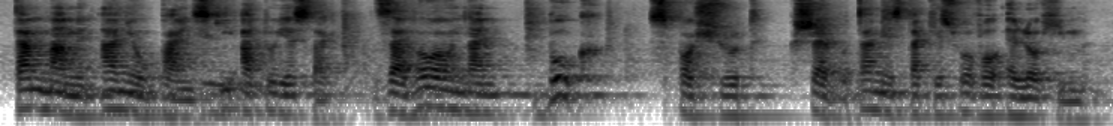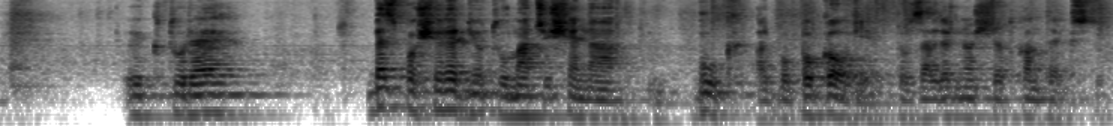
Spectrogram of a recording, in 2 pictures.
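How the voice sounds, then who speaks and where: Man preaching, low voice, slow deliberate delivery, rhetorical questions, roomy echo, faint hum. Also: a little mellow. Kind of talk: teaching sermon, Bible study. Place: church hall.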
